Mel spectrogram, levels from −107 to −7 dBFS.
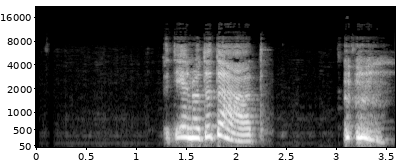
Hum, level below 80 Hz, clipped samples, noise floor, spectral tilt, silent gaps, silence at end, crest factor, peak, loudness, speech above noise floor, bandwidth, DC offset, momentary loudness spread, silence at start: none; -60 dBFS; under 0.1%; -78 dBFS; -4.5 dB/octave; none; 0.1 s; 18 dB; 0 dBFS; -15 LUFS; 64 dB; 7.6 kHz; under 0.1%; 10 LU; 1.3 s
